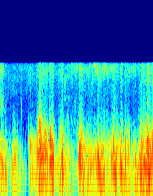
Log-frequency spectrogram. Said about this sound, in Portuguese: Eu tô escutando o som aqui, tá? Deve estar uma baita ventania aí, né? Nossa senhora, dá pra escutar daqui. Muito vento.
